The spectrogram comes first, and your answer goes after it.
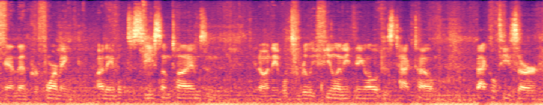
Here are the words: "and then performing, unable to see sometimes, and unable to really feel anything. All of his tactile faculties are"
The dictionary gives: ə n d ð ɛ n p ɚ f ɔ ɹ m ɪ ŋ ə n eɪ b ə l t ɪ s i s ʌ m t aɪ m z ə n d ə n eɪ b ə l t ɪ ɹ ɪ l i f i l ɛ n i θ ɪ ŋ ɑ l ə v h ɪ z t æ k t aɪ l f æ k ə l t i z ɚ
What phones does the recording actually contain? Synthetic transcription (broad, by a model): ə n ð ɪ n p ɚ f ɔ ɹ m ɪ ŋ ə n eɪ b l t ɪ s i s ʌ m t aɪ m z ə n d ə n eɪ b l t ɪ ɹ ɪ l i f i l ɛ n i θ ɪ ŋ ɑ l ə v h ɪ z t æ k t aɪ l f æ k l t i z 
